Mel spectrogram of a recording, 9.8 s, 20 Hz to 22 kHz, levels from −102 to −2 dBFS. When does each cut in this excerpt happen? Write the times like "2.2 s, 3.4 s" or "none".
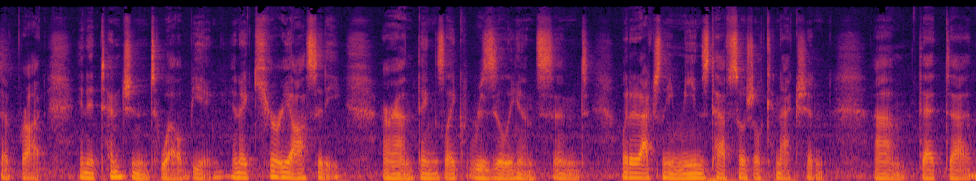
none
